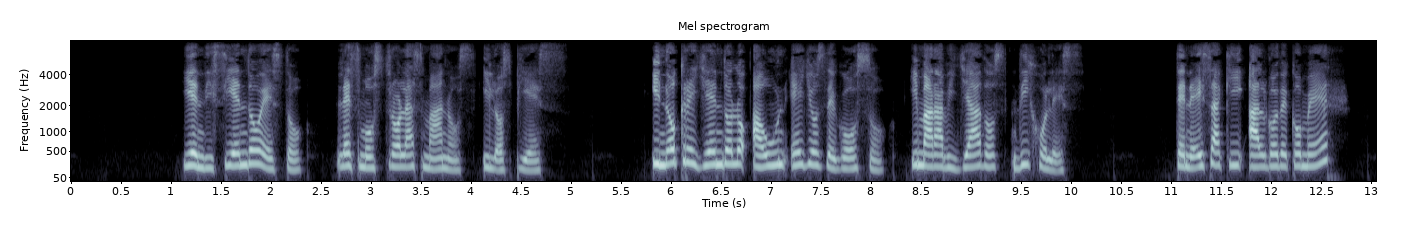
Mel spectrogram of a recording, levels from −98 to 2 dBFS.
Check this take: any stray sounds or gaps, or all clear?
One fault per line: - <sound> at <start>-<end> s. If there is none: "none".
none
